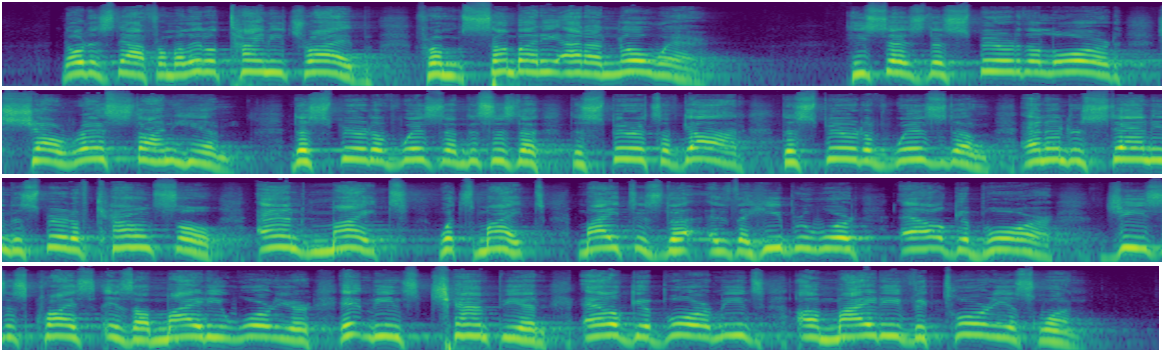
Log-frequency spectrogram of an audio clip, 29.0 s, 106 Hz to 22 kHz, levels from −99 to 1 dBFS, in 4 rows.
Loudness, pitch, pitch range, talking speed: -20 LUFS, 245 Hz, 225-260 Hz, 150 wpm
